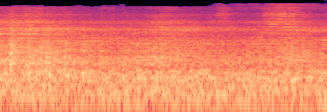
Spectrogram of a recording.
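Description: Double-stack intermodal container freight train rolling past: a steady noise of steel wheels running on the rails.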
